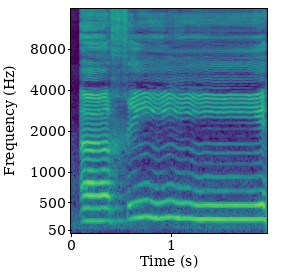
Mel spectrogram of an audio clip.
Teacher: duduk kat hujung kerongkong berhampiran dengan anak tekak Tuan Puan keluarkan air sedikit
